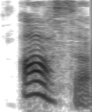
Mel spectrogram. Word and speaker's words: Asa: Now it's Assa, right? Am I pronouncing that correctly? Yes, I replied. You pronounced it perfectly. My whole life this was something I struggled with.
